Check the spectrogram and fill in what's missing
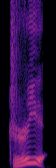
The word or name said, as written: zhi2 ye4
